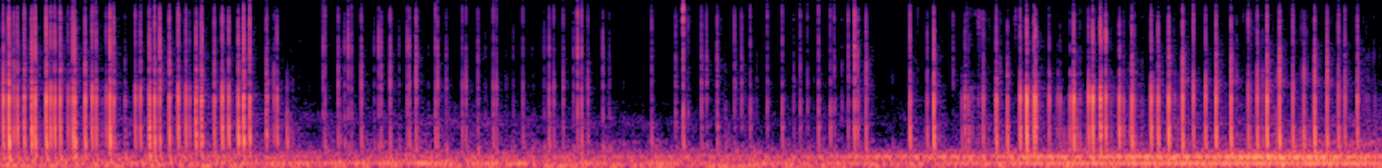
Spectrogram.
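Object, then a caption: Plastic phone case. An empty clear iridescent ribbed plastic phone case is held and tapped with long nails. Quick, irregular, sharp clicks come in dense bursts, dry with no ring, over a steady low hum. The tapping thins out in the middle and picks up again toward the end.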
